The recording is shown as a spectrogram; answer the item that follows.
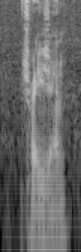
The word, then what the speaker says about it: Trajan: fits I mean I don't know much about trajan that's how you pronounce his name um I never even heard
